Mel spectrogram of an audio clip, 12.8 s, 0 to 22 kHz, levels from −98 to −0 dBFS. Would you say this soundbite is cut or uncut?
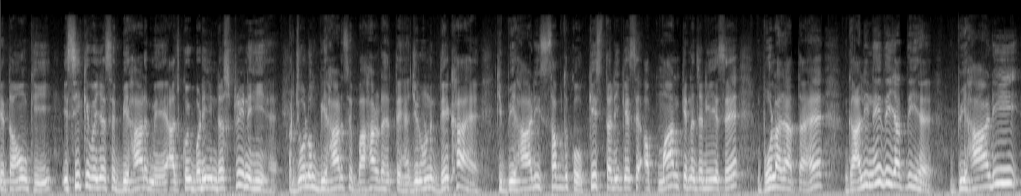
cut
